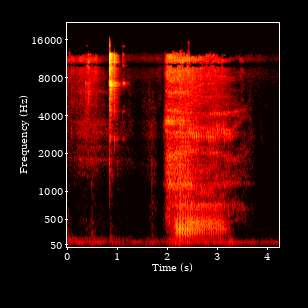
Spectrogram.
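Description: A light click of glass about a second in, then a man's low, drawn-out wordless groan lasting about a second and a half.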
